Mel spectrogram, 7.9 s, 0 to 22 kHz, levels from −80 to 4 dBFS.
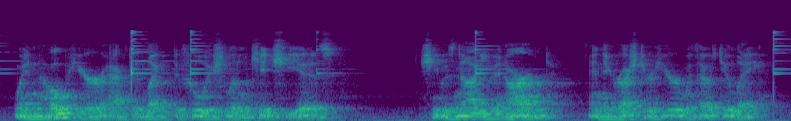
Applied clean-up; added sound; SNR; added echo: none; Tap; 18 dB; reverberation time 0.9 s.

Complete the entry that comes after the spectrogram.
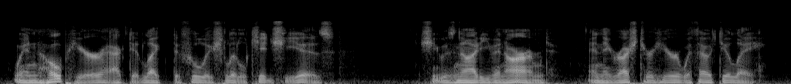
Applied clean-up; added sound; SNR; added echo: none; none; none; none.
